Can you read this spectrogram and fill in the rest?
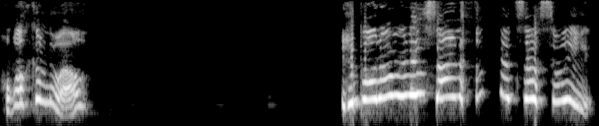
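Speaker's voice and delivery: very high, loud squeal of delight; overjoyed, near tears. Real, not acted. Host touched that Noelle pulled over to sign up, squealing tearfully. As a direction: squeal it, overcome with happy emotion.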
